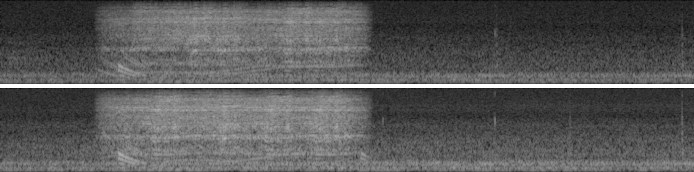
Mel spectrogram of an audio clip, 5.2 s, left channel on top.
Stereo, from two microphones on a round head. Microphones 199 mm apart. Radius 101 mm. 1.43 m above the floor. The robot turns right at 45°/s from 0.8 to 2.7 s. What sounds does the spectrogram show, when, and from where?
Only background noise.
